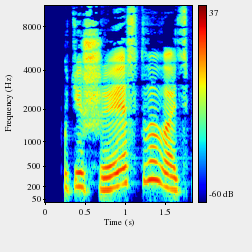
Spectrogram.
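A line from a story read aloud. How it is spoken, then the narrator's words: Sleepy mumble while stretching. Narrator (Russian): пробормотал нотариус, потягиваясь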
